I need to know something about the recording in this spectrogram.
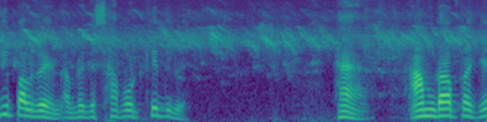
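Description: A crowded flock of young deshi chicks peeping continuously, a dense chorus of many short, high chirps overlapping without a break.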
